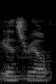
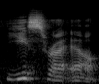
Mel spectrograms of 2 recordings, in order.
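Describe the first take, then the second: First: The word begins with a plain vowel sound. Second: The word begins with a y sound. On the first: This is the English form of the name. "In English we would say Israel" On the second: This is the Hebrew form of the name. "in Hebrew, Yisrael. And it's got that y, y sound at the beginning"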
